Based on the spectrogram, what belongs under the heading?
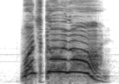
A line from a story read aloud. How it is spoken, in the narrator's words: shouted one of the bandits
